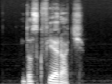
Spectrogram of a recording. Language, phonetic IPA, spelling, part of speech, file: Polish, [dɔˈskfʲjɛrat͡ɕ], doskwierać, verb, Pl-doskwierać.ogg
